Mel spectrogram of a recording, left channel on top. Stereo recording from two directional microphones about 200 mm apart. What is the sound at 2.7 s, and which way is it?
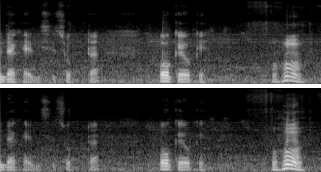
Speech, 65° right (ahead or behind).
